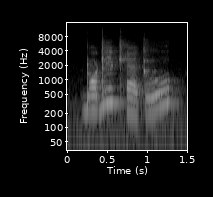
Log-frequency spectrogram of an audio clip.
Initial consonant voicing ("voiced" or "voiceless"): voiced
